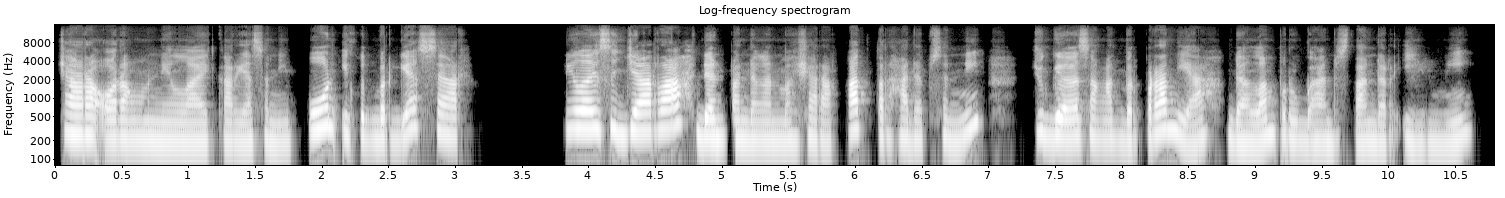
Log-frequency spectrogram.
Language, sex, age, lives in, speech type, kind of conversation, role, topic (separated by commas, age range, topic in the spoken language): Indonesian, female, 25-29, Indonesia, read, expert-assistant, expert, Apakah penilaian dan ciri khas seni selalu berubah karena pengaruh budaya luar?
